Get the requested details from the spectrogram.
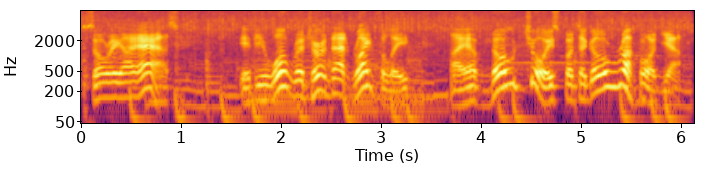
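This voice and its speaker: A man's voice: fairly high pitch, big pitch swings, moderate pace, fairly bright tone, faint music behind, low-quality recording. A man playing a wisecracking, earnest young superhero in a campy audio drama, speaking in a folksy, quippy, heroic way. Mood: defiant.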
